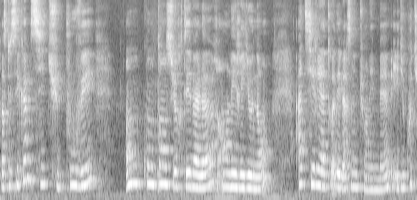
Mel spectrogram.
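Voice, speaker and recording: Amid noticeable background noise and audible room echo, a woman speaks at a fairly slow pace in a fairly high pitch with ordinary pitch variation. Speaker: tarot reader. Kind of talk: tarot reading. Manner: hesitant fillers.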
